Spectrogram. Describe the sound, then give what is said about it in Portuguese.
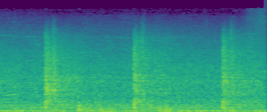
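Construction work noise from a huge building project under way: a steady low rumble of machinery with three sharp, loud bangs at a slow, roughly even pace, and no voices. “É uma obra gigante que tá rolando ali.”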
